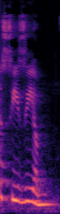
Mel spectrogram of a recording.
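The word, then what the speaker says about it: caesium: Exception जैसे सीजियम, इसका pronounce होगा सीजियम।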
